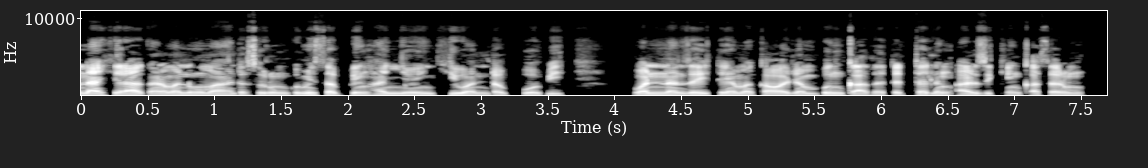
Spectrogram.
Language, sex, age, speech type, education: Hausa, male, 15-29, spontaneous, secondary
